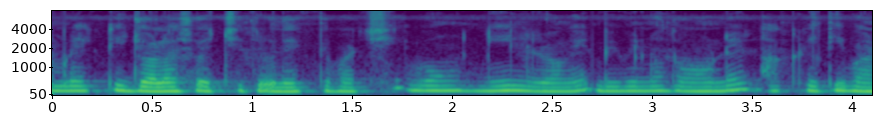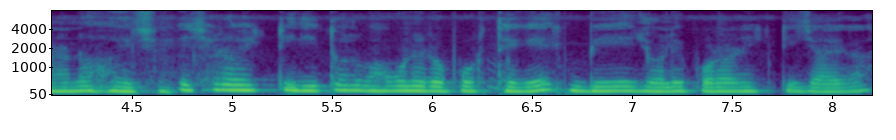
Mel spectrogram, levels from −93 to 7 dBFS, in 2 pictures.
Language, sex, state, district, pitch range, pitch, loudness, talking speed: Bengali, male, West Bengal, Dakshin Dinajpur, 150-170 Hz, 160 Hz, -23 LUFS, 175 wpm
